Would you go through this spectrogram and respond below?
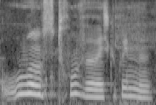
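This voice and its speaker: A woman interviewer with a lowish, mellow voice. She puts polite, curious questions to her guest. Her tone stays soft and relaxed. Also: moderate pace.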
